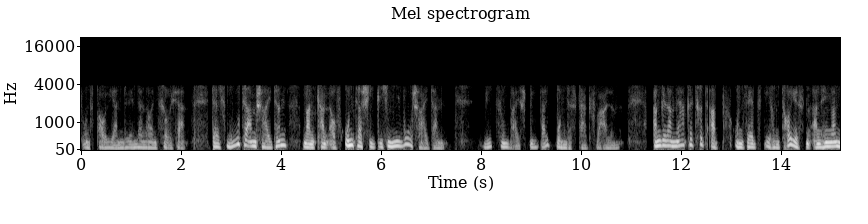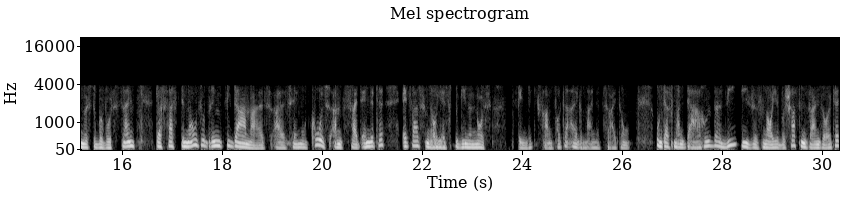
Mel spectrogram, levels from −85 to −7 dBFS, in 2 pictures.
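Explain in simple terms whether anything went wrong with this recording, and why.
G.723.1 codec damage runs through the whole speech clip. This old internet-phone codec squeezes speech into tiny packets, discarding everything above 3.8 kHz and rebuilding the voice from a coarse, slowly updated model, so it sounds muffled and hoarse, with smeared consonants.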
